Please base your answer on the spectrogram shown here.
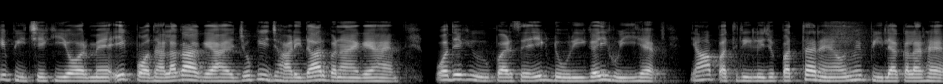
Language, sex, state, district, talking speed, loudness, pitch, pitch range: Hindi, female, Bihar, Madhepura, 210 wpm, -18 LUFS, 170 Hz, 165-195 Hz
